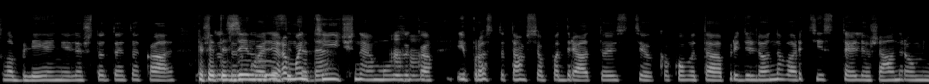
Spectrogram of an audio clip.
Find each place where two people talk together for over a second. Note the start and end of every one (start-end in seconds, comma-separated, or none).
2.0-3.3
